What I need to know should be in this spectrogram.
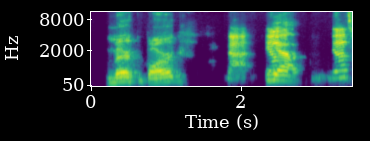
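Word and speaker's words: Mörk Borg: I always say Morkborg, but I know it's not right. Christopher, the speaking expert. Yep. Merk Borg.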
